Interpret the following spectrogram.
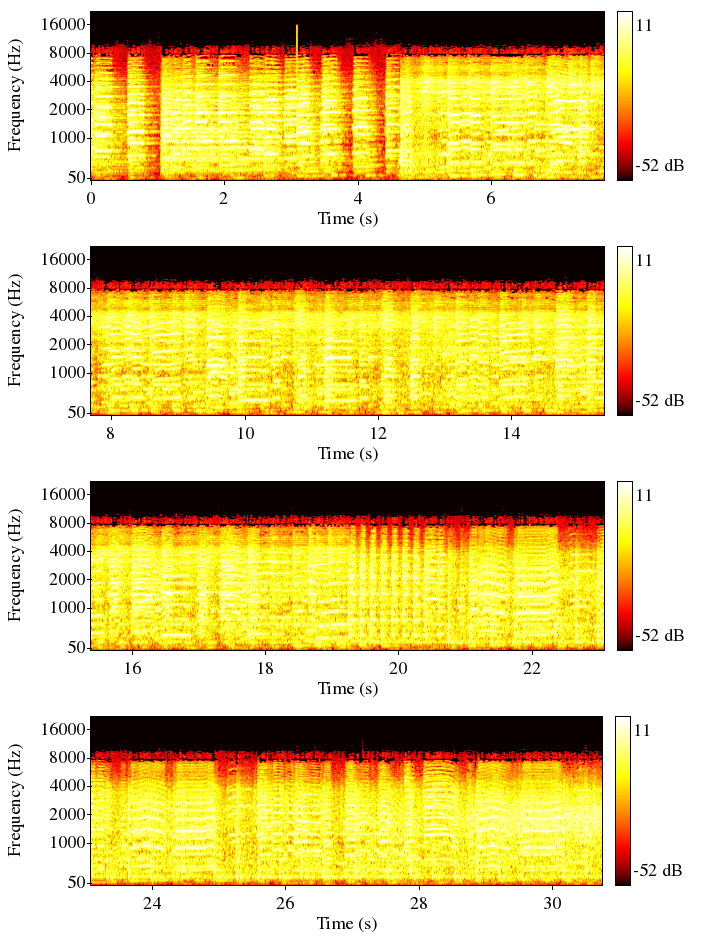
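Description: Big band playing swing music, with trumpets and trombones to the fore. The first few seconds have short punched chords with brief stops between them, then the band plays on without a break.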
